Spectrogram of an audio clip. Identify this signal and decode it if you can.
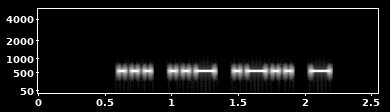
Morse code, heard as a keyed tone, about 25 wpm, 550 Hz. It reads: SULT
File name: Ultimate Word List / 25WPM Ultimate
